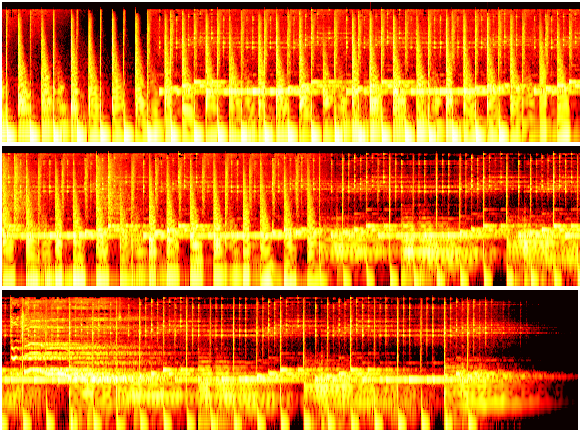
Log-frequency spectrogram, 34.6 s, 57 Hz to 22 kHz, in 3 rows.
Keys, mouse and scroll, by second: 0.1 ctrl+d, 5.6 click, 16.1-20.4 middle drag, 20.4 shift+d, 21.9 alt+d, 23.4 ctrl+d, 28.9-33.8 middle drag, 33.8 click.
